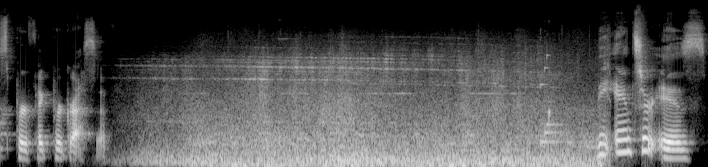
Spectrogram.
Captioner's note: plane taking off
